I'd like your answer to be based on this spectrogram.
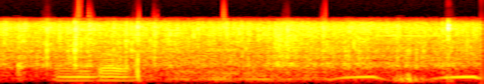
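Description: Ginger paste fries and gets stirred in a pan, a constant close crackling sizzle running throughout while a voice speaks briefly over it.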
